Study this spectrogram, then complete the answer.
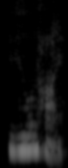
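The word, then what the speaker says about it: Unhei: Kim then turned to Joey she nodded slowly yes it's pronounced you and I and it means grace mr.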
